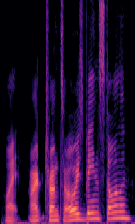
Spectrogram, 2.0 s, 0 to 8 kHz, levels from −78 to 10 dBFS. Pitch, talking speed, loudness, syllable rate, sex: 180 Hz, 175 wpm, -17 LUFS, 5.3 syllables/s, male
